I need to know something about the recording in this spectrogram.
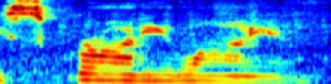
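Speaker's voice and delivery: ordinary delivery, nothing marked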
